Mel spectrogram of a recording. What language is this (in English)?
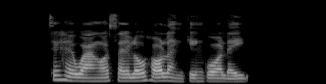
Cantonese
